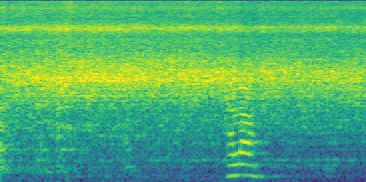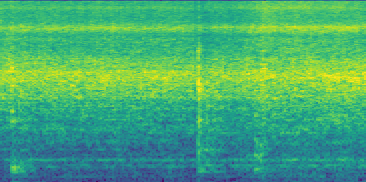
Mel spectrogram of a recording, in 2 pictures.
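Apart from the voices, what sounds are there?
stirring tomatoes frying with curry leaves in a pan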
